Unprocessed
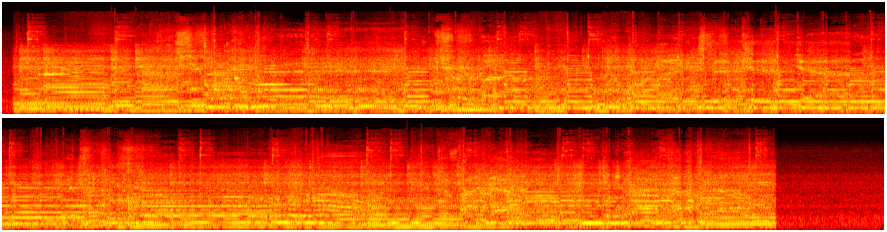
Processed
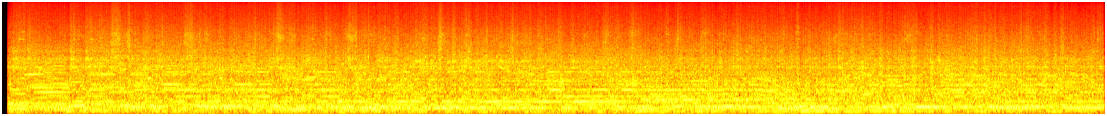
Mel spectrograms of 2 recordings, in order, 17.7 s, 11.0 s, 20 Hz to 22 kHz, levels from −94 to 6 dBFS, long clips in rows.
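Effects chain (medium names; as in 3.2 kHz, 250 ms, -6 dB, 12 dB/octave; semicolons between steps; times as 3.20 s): time-frequency box 8.73–8.98 s, 470–2000 Hz +10 dB; feedback delay 1154 ms, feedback 39%, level -3 dB; fuzz box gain 31 dB, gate -37 dBFS; tempo 1.6×; trim +6.5 dB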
